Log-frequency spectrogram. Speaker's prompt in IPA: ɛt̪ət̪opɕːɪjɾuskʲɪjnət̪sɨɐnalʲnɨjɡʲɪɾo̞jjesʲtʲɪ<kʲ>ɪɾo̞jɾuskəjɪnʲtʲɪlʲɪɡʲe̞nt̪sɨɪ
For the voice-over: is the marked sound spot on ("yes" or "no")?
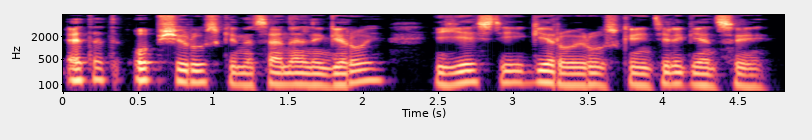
no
